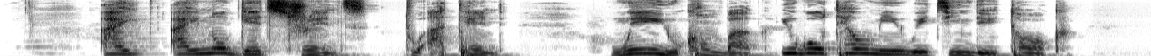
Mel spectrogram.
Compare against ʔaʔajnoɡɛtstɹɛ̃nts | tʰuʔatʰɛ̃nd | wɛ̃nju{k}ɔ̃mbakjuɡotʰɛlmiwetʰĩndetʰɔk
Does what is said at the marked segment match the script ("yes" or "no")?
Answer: no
